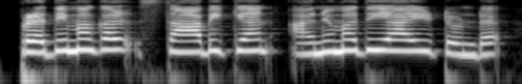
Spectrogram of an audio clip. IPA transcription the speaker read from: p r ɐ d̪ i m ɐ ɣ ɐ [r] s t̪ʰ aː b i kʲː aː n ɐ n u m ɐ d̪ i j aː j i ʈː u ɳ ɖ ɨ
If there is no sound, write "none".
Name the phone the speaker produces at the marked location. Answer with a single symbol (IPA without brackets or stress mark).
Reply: ɭ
